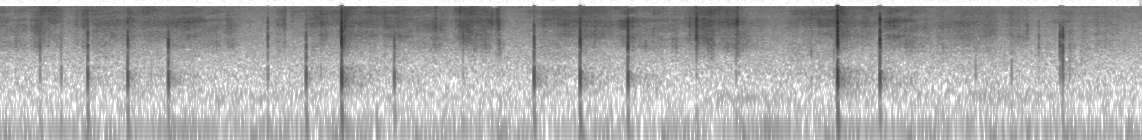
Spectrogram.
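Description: Fingernails tap and scratch the aluminium back and edges of a silver iPhone, tilted and held close. About fourteen short, dry, bright clicks land at an irregular pace, each dying instantly with no ring. A faint scratchy rasp fills the gaps between them.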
